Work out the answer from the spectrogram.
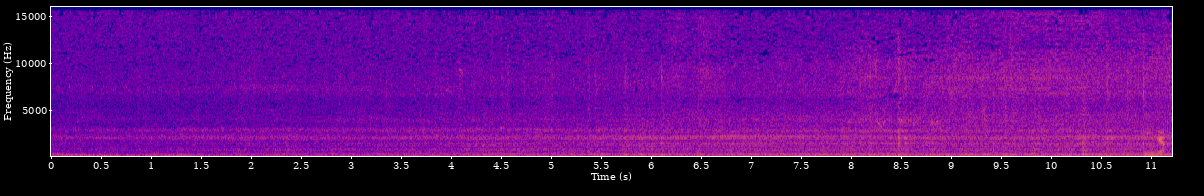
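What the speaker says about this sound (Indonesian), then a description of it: "Ketahan sinyal masuk stasiun Matraman JR 205." A JR 205 commuter train rolls steadily into Matraman station, slowed by a signal hold. The rumble is continuous and fairly distant, with faint wheel clatter, and a voice speaks over it.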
